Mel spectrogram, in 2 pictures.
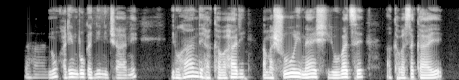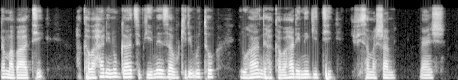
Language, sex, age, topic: Rundi, female, 18-24, education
